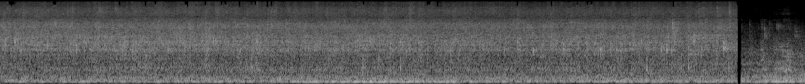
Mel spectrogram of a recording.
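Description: Pointed gourd (potol) pieces fry in a pan with a steady, dense sizzle that holds evenly at close range, then cuts off abruptly near the end; no voices are heard.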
